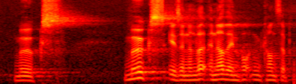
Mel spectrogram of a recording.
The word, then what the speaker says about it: MOOCs: an acronym here, and if you pronounced it, you would hear cows. MOOCs.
